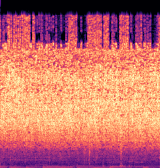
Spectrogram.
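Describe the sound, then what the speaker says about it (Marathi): Onion roasting in a pan for Konkani-style chicken, a steady loud sizzle hissing across the whole span with occasional soft stirring scrapes, close by and without talk. "कांदा भाजायला टाकलाय"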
